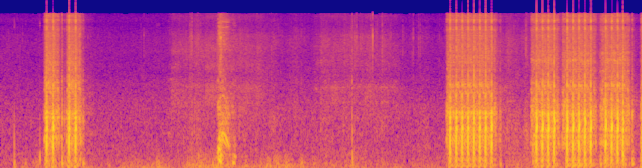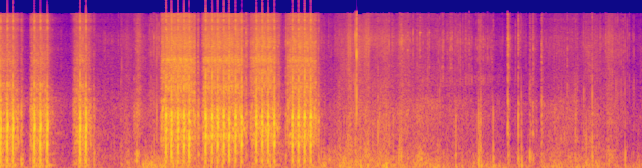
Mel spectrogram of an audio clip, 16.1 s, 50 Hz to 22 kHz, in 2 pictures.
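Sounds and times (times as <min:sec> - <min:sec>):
airsoft gun firing bursts: 0:00.6 - 0:01.1, 0:05.6 - 0:09.3, 0:10.0 - 0:12.0.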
